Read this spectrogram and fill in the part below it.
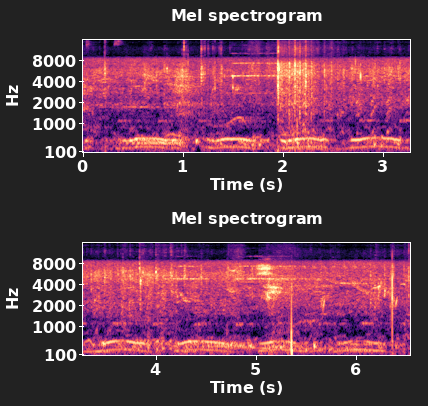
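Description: Pet pigeons of the Nasra and Phulshira breeds coo in a steady, repeating rhythm of rolling, throaty calls close at hand. A sharp click cuts in briefly near the end.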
